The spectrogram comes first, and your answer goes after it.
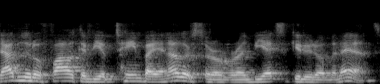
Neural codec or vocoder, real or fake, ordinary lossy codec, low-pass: codec, 24 kHz, 0.9 kbps, WavTokenizer, medium speech release version 1; fake; AAC, 48 kbps; 7.2 kHz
